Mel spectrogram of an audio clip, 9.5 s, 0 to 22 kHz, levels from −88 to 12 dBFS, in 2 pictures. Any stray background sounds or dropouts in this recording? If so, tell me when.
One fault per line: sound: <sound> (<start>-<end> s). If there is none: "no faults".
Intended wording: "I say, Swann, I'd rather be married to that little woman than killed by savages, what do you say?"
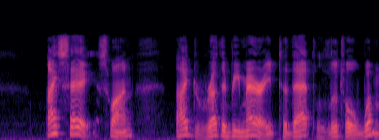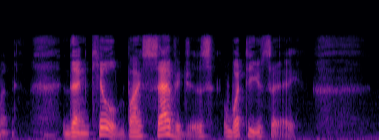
no faults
